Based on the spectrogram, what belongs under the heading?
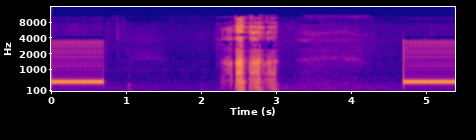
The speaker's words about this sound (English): Marie's on the phone? It's ringing. Oh, it's ringing.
